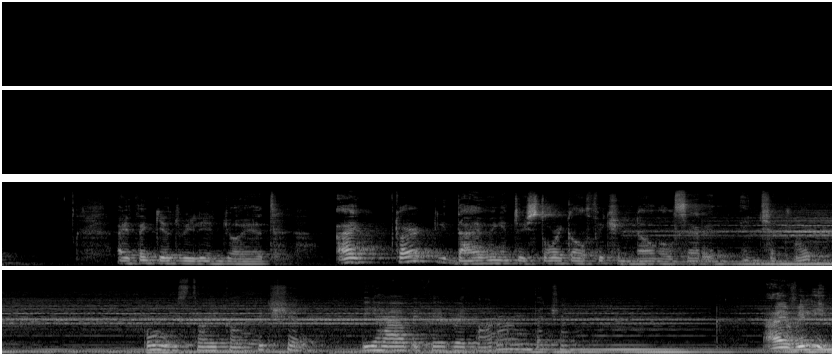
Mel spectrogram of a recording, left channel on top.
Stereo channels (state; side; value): silent; left; digital silence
